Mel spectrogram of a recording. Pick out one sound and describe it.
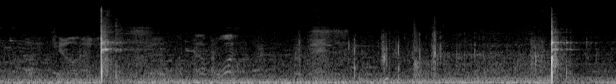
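A metal bat pings sharply as it strikes a ball.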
